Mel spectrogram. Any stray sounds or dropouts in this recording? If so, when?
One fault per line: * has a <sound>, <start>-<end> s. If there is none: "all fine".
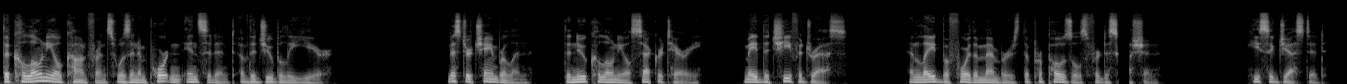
* has a dropout, 11.2-11.3 s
